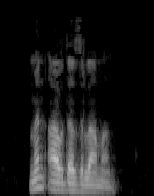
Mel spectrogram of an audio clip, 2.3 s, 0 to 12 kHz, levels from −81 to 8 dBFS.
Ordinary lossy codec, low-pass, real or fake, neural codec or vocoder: MP3, 32 kbps; 10.8 kHz; fake; vocoder, 44.1 kHz, 128 mel bands every 256 samples, BigVGAN v2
